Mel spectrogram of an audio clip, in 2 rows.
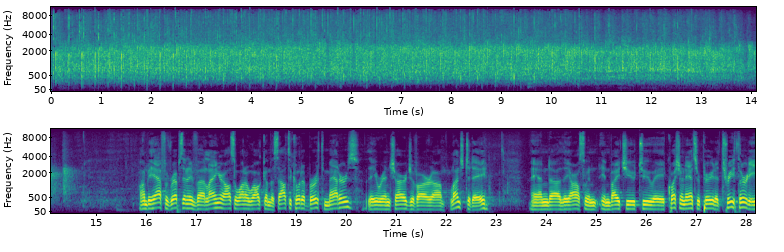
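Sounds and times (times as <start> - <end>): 
audience applause for a former House Speaker at a South Dakota gathering: 0.0 - 14.7
speech: 16.0 - 23.0, 23.7 - 28.1.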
